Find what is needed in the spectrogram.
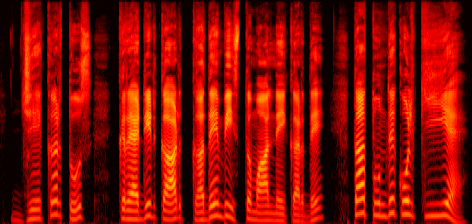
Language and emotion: Dogri, disgusted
